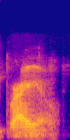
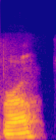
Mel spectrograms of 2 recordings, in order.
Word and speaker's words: Bro: It's pronounced Bro? Bro, like B-R-O.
